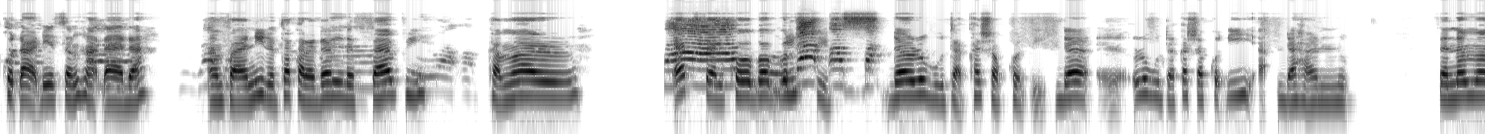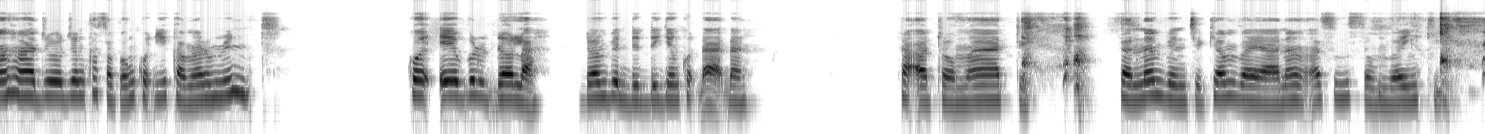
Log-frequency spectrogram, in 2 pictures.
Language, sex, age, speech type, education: Hausa, female, 46-60, spontaneous, tertiary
